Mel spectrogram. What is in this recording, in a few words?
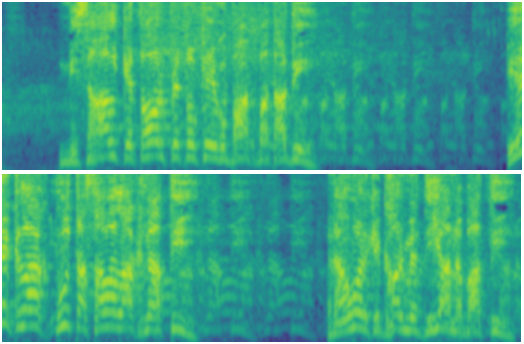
Bhojpuri Dialogue; Pawan Singh; Tum Ko Aik Baat Bta Dain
